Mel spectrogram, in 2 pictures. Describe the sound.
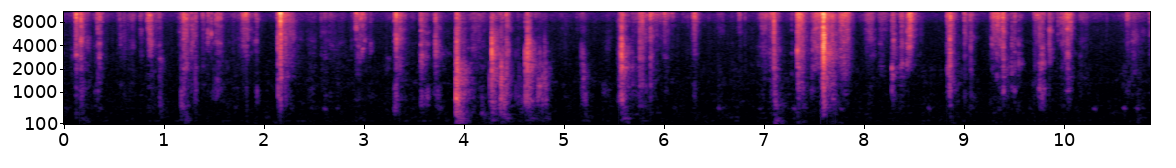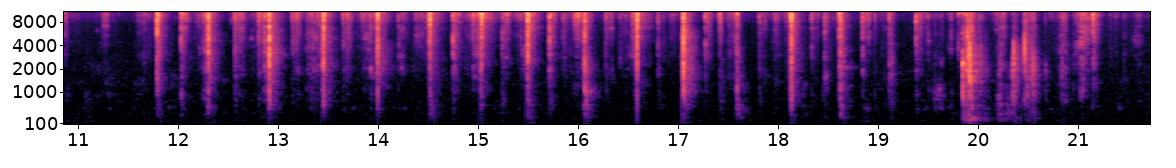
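Stiff playing cards are shuffled again and again, giving many quiet, crisp snaps and short riffling bursts in an irregular rhythm, with no talking.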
